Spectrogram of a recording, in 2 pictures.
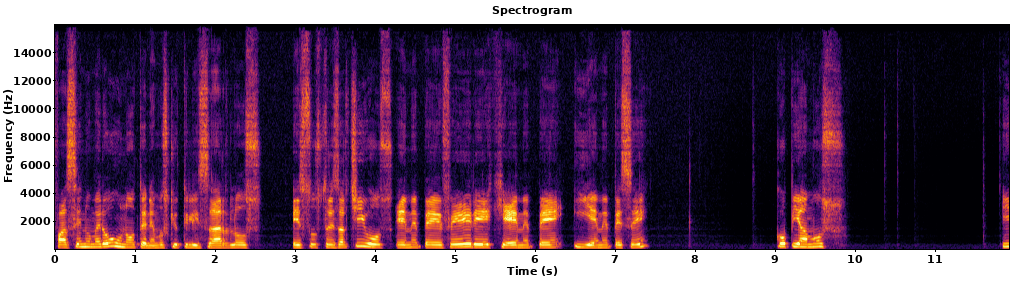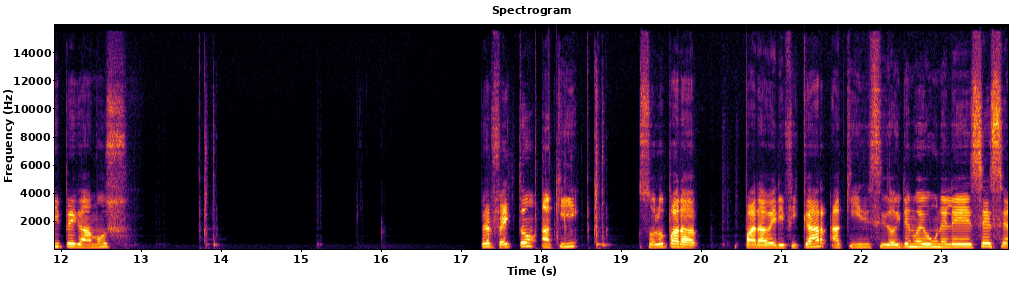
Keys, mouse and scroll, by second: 7.2-8.6 drag, 9.2 right click, 10.2 click, 11.4 right click, 12.5 click, 13.6 Return, 17.6-18.5 typing, 23.3 click.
